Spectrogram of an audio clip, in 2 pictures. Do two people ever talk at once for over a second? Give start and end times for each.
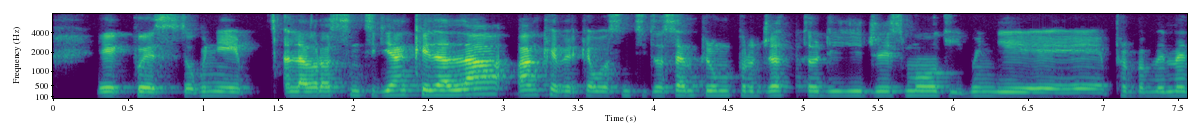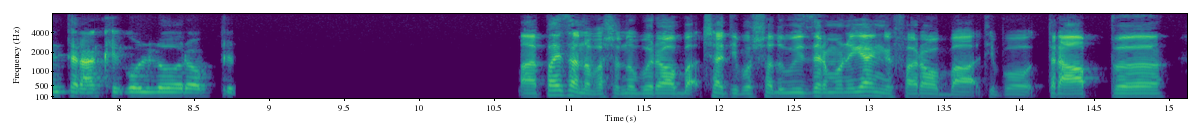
none

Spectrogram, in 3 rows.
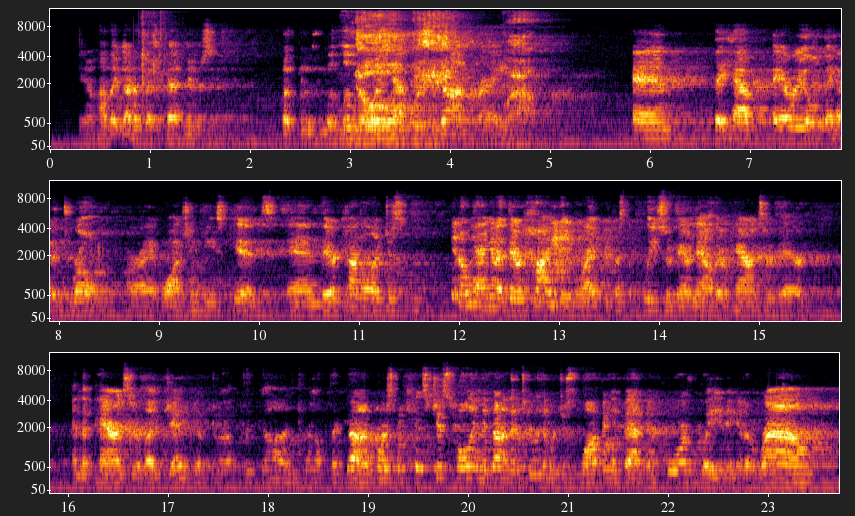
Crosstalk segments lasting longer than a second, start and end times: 2.8-4.0

